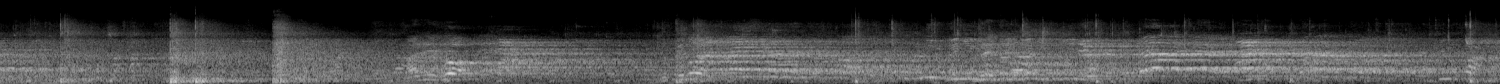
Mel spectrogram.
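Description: Futsal ball being kicked and bouncing on an indoor hall floor: several sharp thuds, the loudest about four and a half seconds in. Players' shouts run over them in a reverberant sports hall.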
